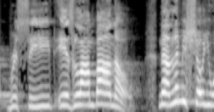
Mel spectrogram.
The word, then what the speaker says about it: lambano: That word received there in that verse is the word lambano. It's spelled L-A-M-B-A-N-O.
